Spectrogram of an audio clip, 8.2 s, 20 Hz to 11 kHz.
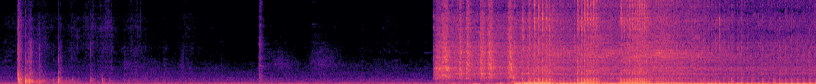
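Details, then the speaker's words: Kymco Zing 125 scooter after running issues were sorted, fired up for a pre-MOT test run: steady, even idle about four beats a second, sounds healthy; idle possibly a touch high, to be readjusted. "Sounds great. Idle might be a touch high, but I'll readjust it when I get back."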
